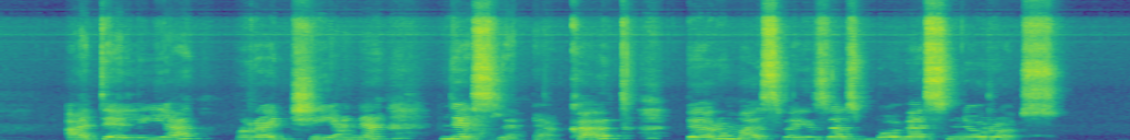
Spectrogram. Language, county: Lithuanian, Panevėžys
